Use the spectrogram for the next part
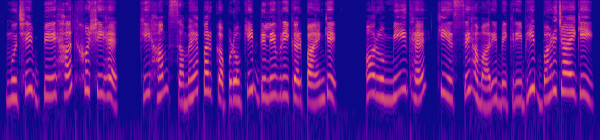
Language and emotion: Hindi, happy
